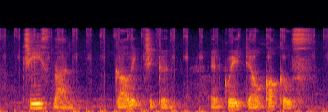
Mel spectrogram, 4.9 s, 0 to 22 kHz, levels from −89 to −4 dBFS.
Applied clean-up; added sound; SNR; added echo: none; Domestic sounds, home sounds; 15 dB; none.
